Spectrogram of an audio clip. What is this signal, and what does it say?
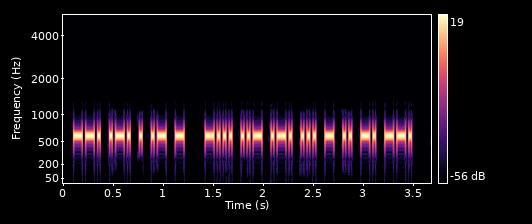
Morse code, heard as a keyed tone, about 40 wpm, 600 Hz. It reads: GREAT BURSTING
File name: the old man and the sea 2 40wpm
